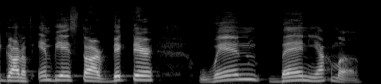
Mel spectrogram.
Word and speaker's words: Wembanyama: They're saying Britney Spears was allegedly smacked in the face by security guard of NBA star Victor Wembanyama. Did I say it right, Mark? Almost. Victor Wembanyama.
